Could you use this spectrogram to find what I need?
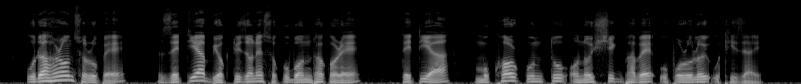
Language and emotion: Assamese, neutral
